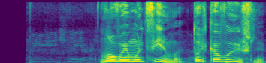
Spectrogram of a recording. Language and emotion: Russian, positive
